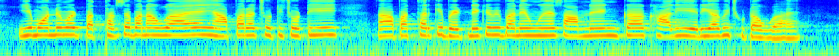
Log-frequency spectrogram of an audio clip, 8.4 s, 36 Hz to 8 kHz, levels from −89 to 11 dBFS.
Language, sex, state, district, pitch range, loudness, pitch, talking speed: Hindi, female, Jharkhand, Sahebganj, 250-275 Hz, -16 LUFS, 265 Hz, 195 wpm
